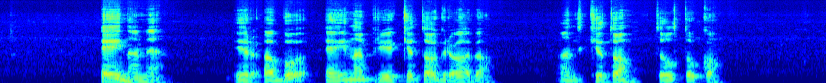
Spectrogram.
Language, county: Lithuanian, Alytus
